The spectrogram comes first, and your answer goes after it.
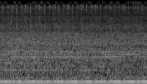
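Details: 1998 Jeep Wrangler TJ with a 5.3 LM7 V8 swapped from a 2003 Chevy Tahoe, first start after fixing the fuel pump and wiring: a smooth, even low V8 burble with no misses, ticks or knocks. Normal idle.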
